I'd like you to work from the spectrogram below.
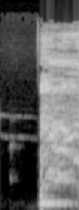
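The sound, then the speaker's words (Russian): A child lets out a sudden loud wail, a strained, sustained cry lasting about half a second after a moment of silence. “Какие-то вопли? Какой-то ребенок вопит.”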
